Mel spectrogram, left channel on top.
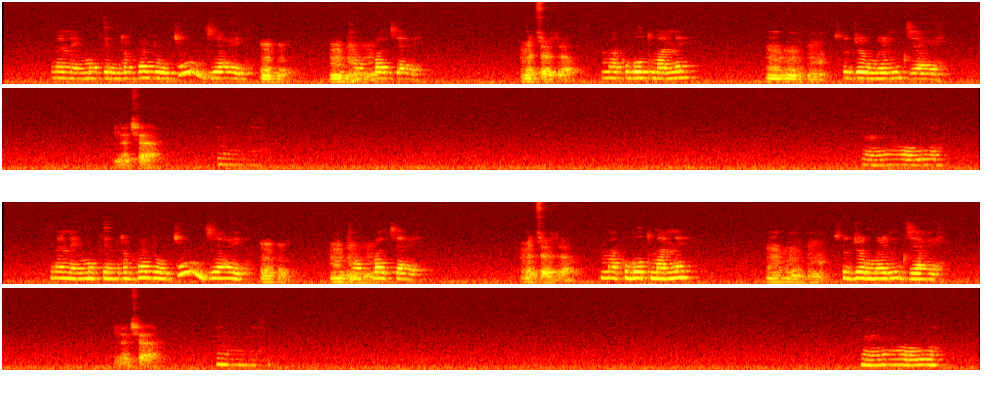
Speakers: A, on the right; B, on the left.
A: ନାଇଁ ନାଇଁ ମୁଁ କେନ୍ଦ୍ରାପଡ଼ାରେ ରହୁଛି ମୁଁ ଯାଏ
B: ହୁଁ ହୁଁ। ହୁଁ
A: ନର୍ମାଲ
B: ହୁଁ ହୁଁ
A: ଯାଏ
B: ଆଚ୍ଛା ଆଚ୍ଛା
A: ମା କୁ ବହୁତ୍ ମାନେ।
B: ହୁଁ ହୁଁ ହୁଁ
A: ସୁଯୋଗ ମିଳିଲେ ଯାଏ।
B: ଆଚ୍ଛା।
A: ହୁଁ। ହୁଁ ହଉ ଆଉ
